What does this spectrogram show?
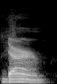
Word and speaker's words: Durham: the the durham locals y'all are saying durham wrong hey how are you gonna say it durham you don't pronounce the h they should just you drop the h to silent h checking it from durham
